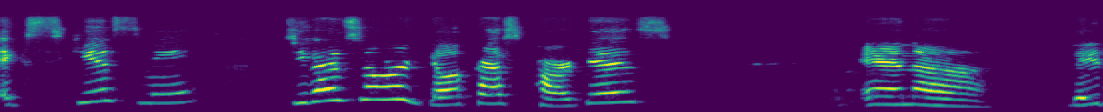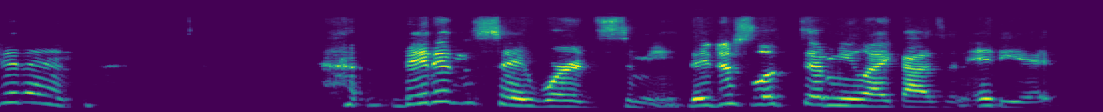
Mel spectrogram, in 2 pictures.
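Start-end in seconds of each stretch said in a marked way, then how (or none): 0.0-3.2 high, over-the-top put-on Valley Girl voice. Asking people standing by the park sign for directions, in a Valley Girl voice. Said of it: "in the most Valley Girl voice I could make".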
